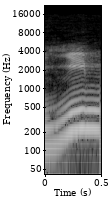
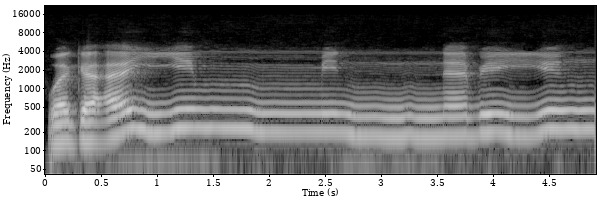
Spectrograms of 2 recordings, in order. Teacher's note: bila datang mim kena masuk beserta dengung dua harakat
